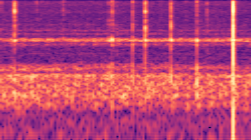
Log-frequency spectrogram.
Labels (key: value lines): label: anthrophony, boat engine
recorder: HydroMoth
